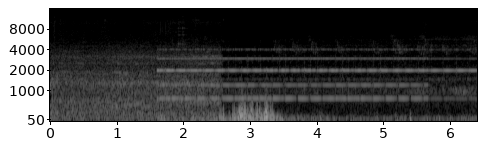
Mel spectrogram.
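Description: A steady outdoor rush of noise, then about a second and a half in a railway level-crossing warning bell starts ringing steadily and keeps on. A brief loud low rumble breaks in around the three-second mark.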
